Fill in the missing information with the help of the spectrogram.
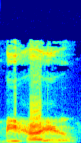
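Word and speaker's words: Михаил: Only his name in Russian is Mikhail, right? That's right. Which is exactly the way we pronounce Michael in Greek.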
